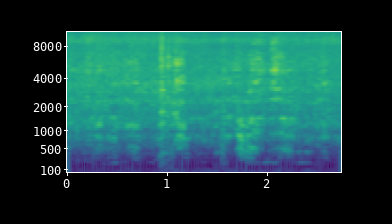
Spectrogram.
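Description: A paste of ground cumin, coriander and radhuni sizzles in hot oil in a pan, a soft, steady frying hiss broken by a few scraping stirs of a spoon.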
